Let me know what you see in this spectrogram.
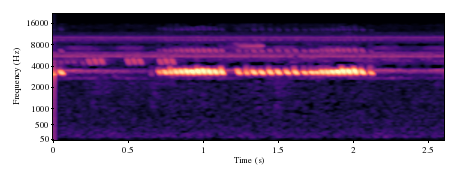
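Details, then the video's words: A cricket at night gives a rapid, high, pulsing trill lasting about one and a half seconds, preceded by a few softer pulses, against a steady shrill background chorus. "cricket sounds and night ambience"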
